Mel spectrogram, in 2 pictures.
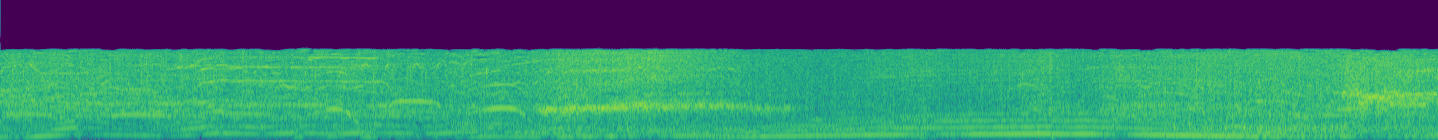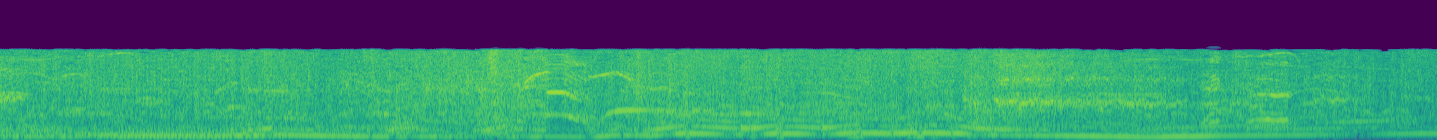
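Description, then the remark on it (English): A car engine revs hard again and again as the first car gets underway on a cross-country record run, its pitch sweeping up and down, while tires squeal and skid. The sound is loud and continuous throughout. “Okay, let's get that first car up here. We're going to get this thing underway.”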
